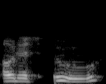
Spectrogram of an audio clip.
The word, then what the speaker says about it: au-dessous: So we have you over here and oo over here. And we have two really good examples of this where there's just one letter difference when you spell it, but they mean totally opposite things. So au-dessus means like above, like something is above. Below, au-dessous is below.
